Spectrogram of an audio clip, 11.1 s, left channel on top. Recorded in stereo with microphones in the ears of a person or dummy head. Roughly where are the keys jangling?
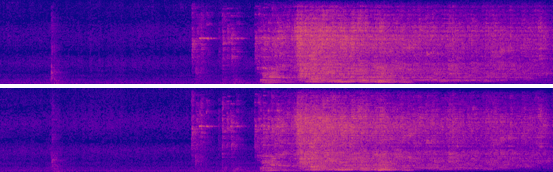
Right.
